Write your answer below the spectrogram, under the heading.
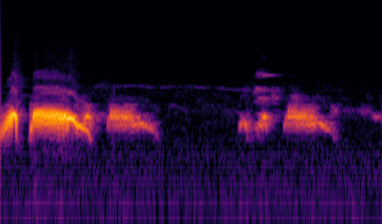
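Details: Morning decoy spotted dove calling wild birds in: a strong clipped note and a drawn-out falling coo, a softer coo, a pause, then a quieter stuttered note and another falling coo.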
